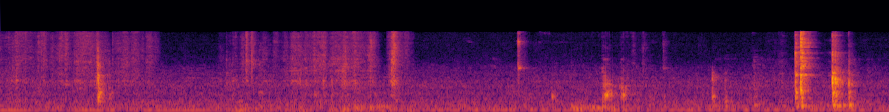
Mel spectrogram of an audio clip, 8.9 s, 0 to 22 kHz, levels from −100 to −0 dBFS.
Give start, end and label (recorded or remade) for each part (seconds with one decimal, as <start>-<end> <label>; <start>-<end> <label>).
0.0-2.3 recorded; 2.3-4.2 remade; 4.2-5.8 recorded; 5.8-6.6 remade; 6.6-8.9 recorded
